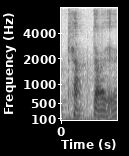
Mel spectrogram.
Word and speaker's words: cacti: Now, I have several white ghosts, cactuses, or cacti, I should say, right? That's the proper way to say cactus plural.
